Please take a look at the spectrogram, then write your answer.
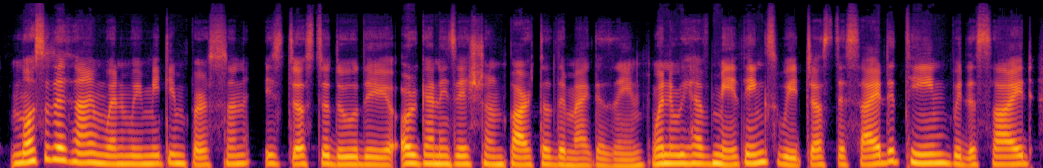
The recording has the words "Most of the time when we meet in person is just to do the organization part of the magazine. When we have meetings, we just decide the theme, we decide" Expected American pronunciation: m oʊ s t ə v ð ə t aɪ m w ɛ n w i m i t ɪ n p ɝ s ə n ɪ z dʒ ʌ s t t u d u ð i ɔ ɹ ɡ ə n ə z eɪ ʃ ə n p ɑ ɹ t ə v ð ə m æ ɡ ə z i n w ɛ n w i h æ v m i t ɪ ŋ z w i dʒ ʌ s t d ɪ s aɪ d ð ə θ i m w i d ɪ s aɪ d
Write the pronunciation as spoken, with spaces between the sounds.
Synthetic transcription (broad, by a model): m oʊ s t ə v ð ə t aɪ m w ɛ n w i m i t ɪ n p ɝ s ə n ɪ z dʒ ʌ s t t u d u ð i ɔ ɹ ɡ ə n ə z eɪ ʃ ə n p ɑ ɹ t ə v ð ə m æ ɡ ə z i n w ɛ n w i h æ v m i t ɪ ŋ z w i dʒ ʌ s t d ɪ s aɪ d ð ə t i m w i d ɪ s aɪ d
